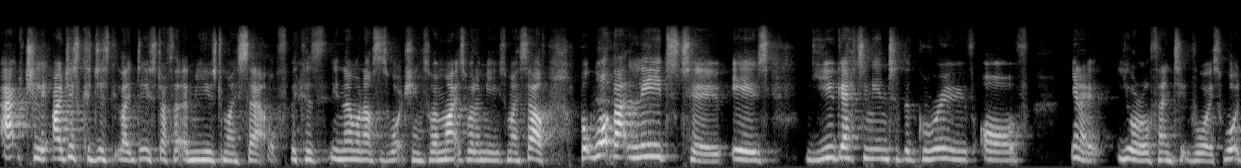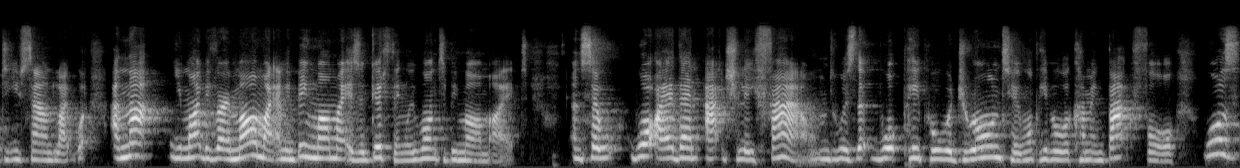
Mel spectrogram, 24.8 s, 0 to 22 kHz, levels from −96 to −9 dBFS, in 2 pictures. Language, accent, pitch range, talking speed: English, British, 190-235 Hz, 220 wpm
